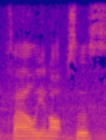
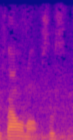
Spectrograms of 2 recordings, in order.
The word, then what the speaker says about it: phalaenopsis: book is that way phallianopsis is how you say it I don't say it that way phallianopsis phalaenopsis I say phalaenopsis catlia Cattleya and I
